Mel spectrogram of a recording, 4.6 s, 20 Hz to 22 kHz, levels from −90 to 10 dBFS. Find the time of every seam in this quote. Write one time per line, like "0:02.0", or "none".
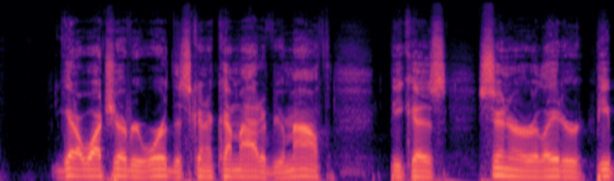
none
